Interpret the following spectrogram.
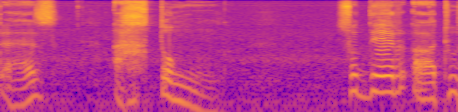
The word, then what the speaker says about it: Achtung: This one is pronounced as Achtung.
